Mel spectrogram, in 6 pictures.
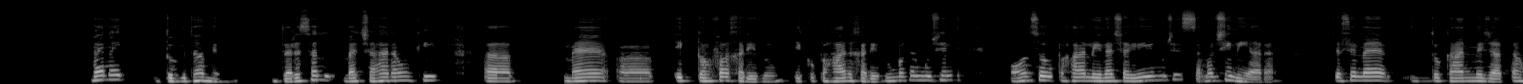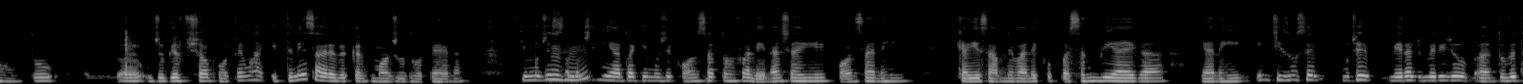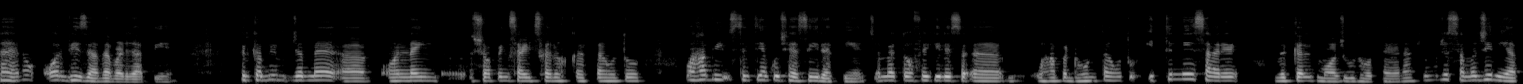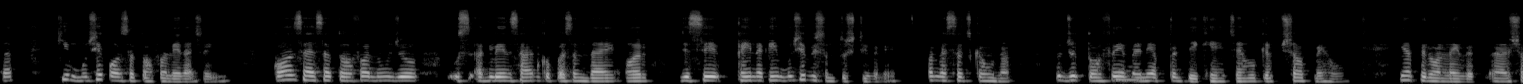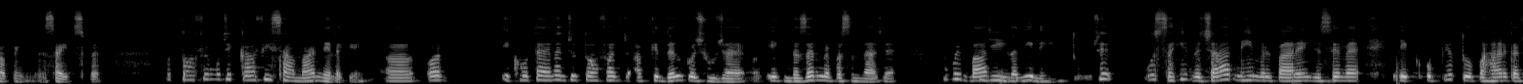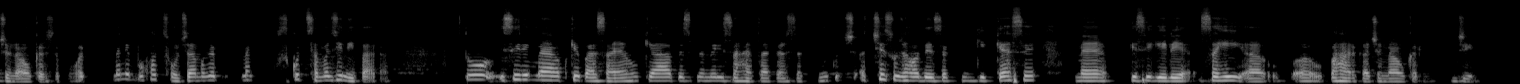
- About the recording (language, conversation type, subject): Hindi, advice, उपहार के लिए सही विचार कैसे चुनें?
- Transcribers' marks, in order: tapping; other background noise; in English: "गिफ्ट शॉप"; in English: "ऑनलाइन शॉपिंग साइट्स"; in English: "गिफ्ट शॉप"; in English: "ऑनलाइन वेब"; in English: "शॉपिंग साइट्स"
